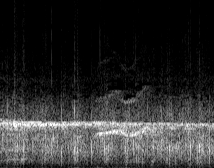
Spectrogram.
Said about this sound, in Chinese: 给我们大哥一个掌声，我们大哥一个掌声。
